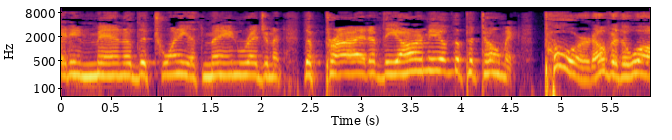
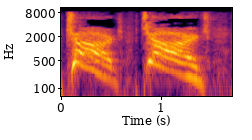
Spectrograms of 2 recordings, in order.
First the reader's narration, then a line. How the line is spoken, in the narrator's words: screamed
